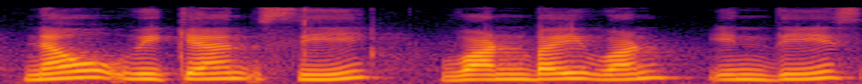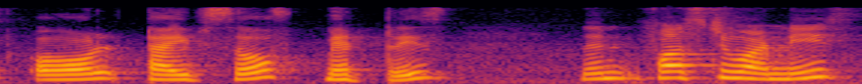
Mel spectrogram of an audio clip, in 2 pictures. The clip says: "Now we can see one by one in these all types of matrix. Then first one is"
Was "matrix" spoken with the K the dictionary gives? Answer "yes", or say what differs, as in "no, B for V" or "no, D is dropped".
no, K is dropped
